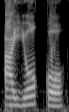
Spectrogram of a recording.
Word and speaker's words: ayaw ko: Usually it's pronounced ayoko siya. So if you want to sound a little bit more natural, you put everything together, ayoko siya. Ayaw ko siya is ayoko siya.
